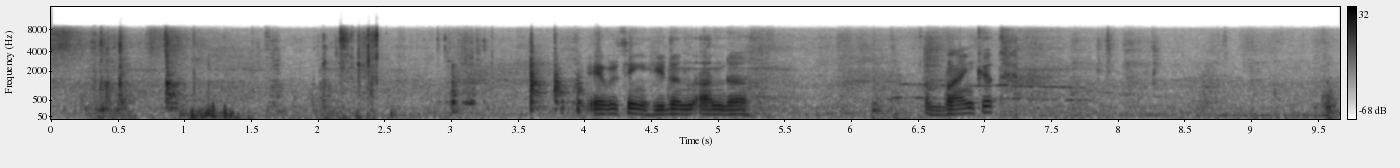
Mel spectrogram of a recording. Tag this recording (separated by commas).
Speech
